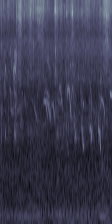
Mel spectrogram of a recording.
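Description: Chickens, including white and gray Colombian Wyandottes, cluck softly in a hoop coop, with short repeated calls at a low level against quiet ambient noise.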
